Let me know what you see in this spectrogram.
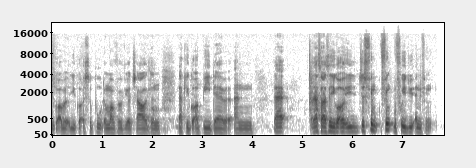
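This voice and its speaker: Noticeable background noise runs under a man who talks very fast. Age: 20s. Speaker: young father. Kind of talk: testimony.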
